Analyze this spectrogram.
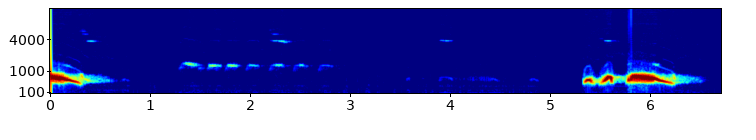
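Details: Spotted dove cooing: a falling coo cut short at the start, then silence, then a quick double note and a longer, drawn-out coo that slides downward near the end. No other sounds.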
